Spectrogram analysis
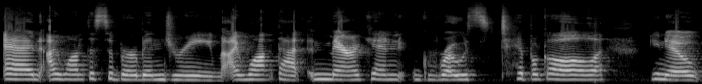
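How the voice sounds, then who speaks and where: Bright-voiced tired young woman. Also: a little high, slow. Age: 20s. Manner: chatty, self-deprecating, animated. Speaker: vlogger. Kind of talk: casual chat to camera.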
